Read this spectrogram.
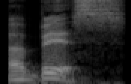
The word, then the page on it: abyss: anglais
